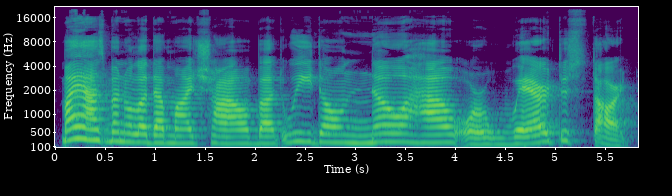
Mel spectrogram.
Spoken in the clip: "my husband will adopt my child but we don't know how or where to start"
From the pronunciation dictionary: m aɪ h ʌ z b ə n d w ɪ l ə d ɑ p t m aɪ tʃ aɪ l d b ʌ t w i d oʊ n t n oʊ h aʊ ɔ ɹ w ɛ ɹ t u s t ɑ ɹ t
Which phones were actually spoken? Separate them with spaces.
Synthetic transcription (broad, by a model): m aɪ h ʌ s b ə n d w ɪ l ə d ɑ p m aɪ tʃ aɪ l d b ʌ t w i d oʊ n t n oʊ h aʊ ɔ ɹ w ɛ ɹ t u s t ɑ ɹ t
